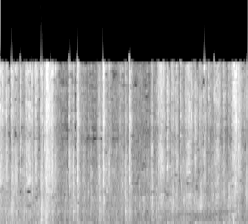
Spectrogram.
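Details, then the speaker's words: Small Hercules open-crank hit-and-miss stationary engine at a rally: low thuds at a loose, uneven rhythm under fairground noise; running happily and normally. "Absolutely lovely little engine that. I do like open crank, hit and miss."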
